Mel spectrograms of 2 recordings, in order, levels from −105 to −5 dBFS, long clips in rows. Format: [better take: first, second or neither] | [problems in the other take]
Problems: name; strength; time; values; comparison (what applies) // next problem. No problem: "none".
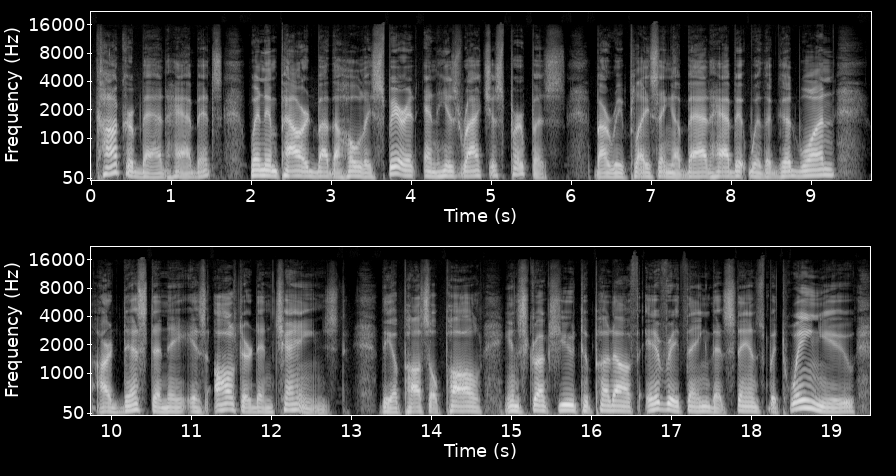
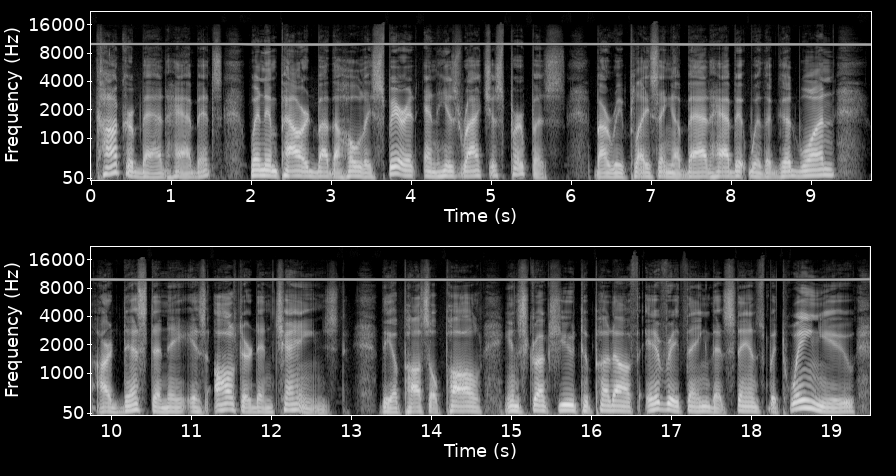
first | high-pitched whine; loud; throughout; 10 kHz, 7 dB below the speech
